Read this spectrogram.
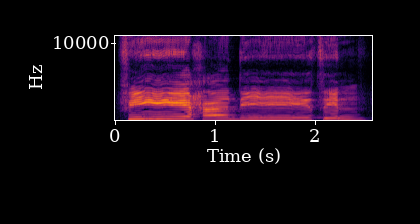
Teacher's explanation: Fi panjang 2 ketukan karena ada ya mati diawali dengan kasroh, mad asli atau mad tabi'i.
